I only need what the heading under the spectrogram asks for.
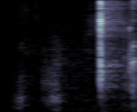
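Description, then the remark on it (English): Someone sips a long black coffee: two faint, soft mouth sounds, then a sudden noisy slurp and a longer, louder airy sip, with no talking. “I'm just going to have a sip of my long black while you guys do that.”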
